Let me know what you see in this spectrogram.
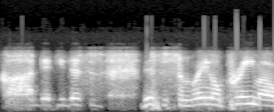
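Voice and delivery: big, heavy put-on Southern drawl. Retelling a man's reaction to the weed they grew: big Southern drawl. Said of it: "he had that big Southern drawl".

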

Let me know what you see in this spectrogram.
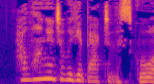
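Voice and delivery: tight, fast, clenched, panicked voice. Narrator, needing the bathroom, asks Melissa a question: tight, panicked voice. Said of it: "my voice clenching with panic".

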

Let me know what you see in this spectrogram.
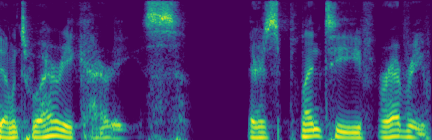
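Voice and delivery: in-character sociopathic cannibal villain voice. Speaker demonstrating another voice from their library, Hannibal Lecter voice. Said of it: "Hannibal Lecter".

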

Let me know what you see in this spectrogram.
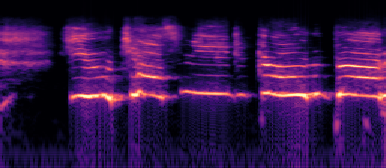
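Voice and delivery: very high-pitched, loud screaming. A mother retells jumping in the room of a child who won't nap: retelling her own screaming. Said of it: "Or like screaming".

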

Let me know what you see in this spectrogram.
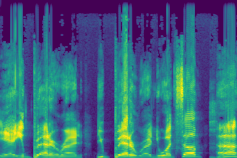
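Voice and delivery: loud, swaggering, suddenly all-tough tough-guy bravado. Game master voicing Poe as an ogre runs off, in Poe's tough-guy bravado. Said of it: "He's suddenly all tough".

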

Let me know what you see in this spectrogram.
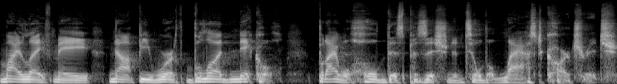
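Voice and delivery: mock-serious, grave, solemn put-on delivery. Mocking a British actor playing an American general, mock-serious delivery. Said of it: "he's delivering this very seriously".

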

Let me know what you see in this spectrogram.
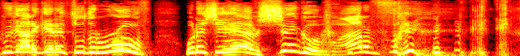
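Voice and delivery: frantic, panicked tone.

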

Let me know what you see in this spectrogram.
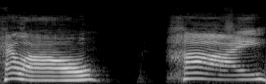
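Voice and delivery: very slow stretched words. Imitating how Neil talks when he speaks to them: imitating Neil's way of talking. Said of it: "That's what he sounds like".

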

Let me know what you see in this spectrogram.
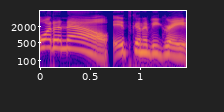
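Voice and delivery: salesman-style Long Island accent. Plug your show's merch to listeners in a car salesman Long Island voice. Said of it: "I'm doing my car salesman Long Island voice".

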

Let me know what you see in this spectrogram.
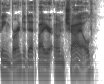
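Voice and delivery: ordinary delivery

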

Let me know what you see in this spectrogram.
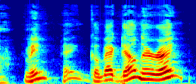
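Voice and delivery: breezy, dismissive aside. In conversation, brushing the point aside, said dismissively. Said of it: "I say that dismissively".

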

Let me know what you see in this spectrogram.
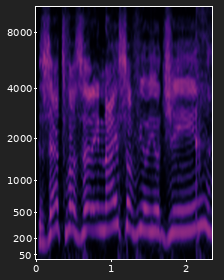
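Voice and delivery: put-on high-pitched German accent. Repeating Hitler's line to another character, in a put-on German accent. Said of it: "How's that?".

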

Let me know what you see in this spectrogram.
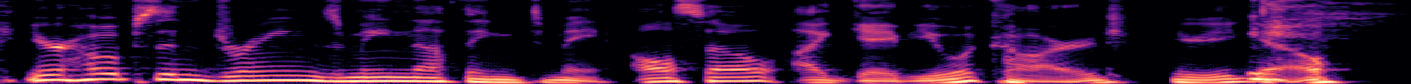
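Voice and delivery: ordinary delivery

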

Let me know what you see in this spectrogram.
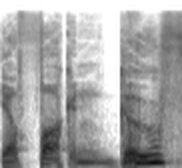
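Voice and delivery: mock, angry and hostile tone. Retelling how people there say the insult: imitating an angry insult. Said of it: "they'd say it like really fucking goof".

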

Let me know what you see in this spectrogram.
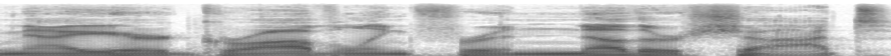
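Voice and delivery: normal talking voice

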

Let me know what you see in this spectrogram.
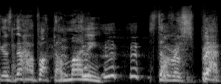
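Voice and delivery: put-on spoken with an Irish accent. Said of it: "the Irish accent".

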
